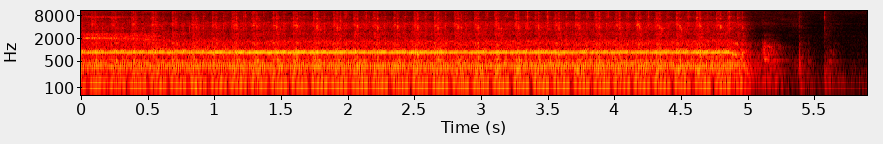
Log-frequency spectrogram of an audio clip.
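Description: A sewing machine stitching a fabric tube for a scrunchie, running steadily with a fast mechanical whir and rhythmic needle knocking for about five seconds, then stopping, followed by faint handling clicks.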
